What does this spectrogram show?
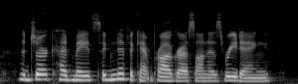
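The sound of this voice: Unforced reading voice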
